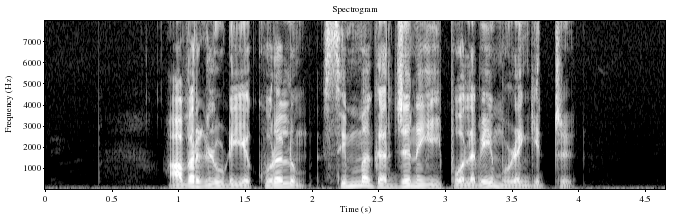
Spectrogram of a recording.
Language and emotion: Tamil, neutral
